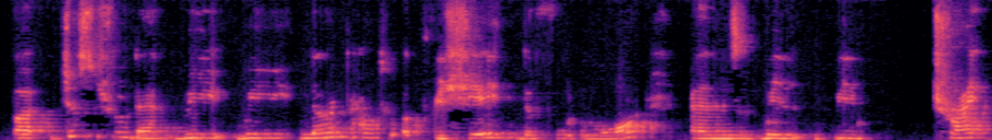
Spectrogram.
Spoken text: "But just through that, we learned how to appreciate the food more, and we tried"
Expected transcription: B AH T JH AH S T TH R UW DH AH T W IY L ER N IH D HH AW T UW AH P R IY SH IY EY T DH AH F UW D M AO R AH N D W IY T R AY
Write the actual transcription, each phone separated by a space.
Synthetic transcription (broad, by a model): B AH T JH AH S T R UW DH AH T W IY W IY L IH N HH AW T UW AH P R IY SH IY EY T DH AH F UW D M AO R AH N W W IY T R AY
